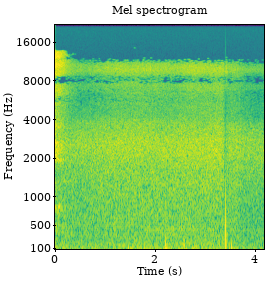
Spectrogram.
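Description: Steady rushing noise on a handheld camera's microphone, with a light knock about two seconds in and a sharper one about three and a half seconds in.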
